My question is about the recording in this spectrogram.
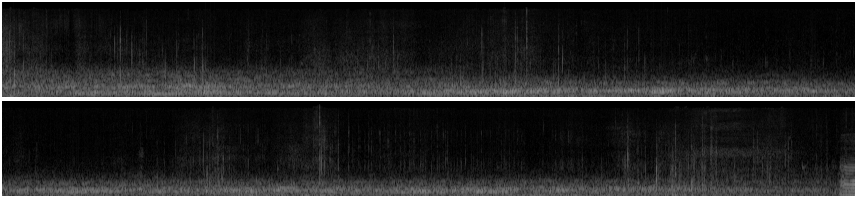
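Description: Strong wind rumbling steadily on the microphone, with a few faint ticks of fishing tackle being handled.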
